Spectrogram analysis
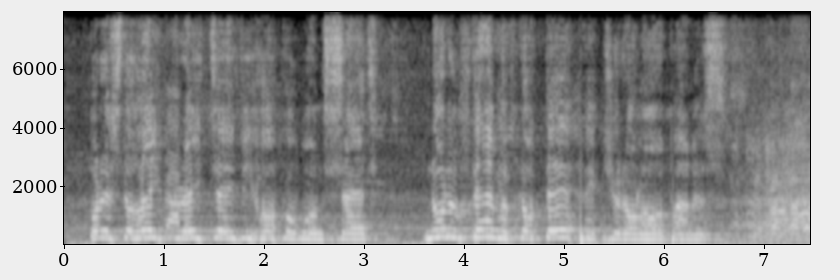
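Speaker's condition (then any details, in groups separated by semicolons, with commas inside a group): No condition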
